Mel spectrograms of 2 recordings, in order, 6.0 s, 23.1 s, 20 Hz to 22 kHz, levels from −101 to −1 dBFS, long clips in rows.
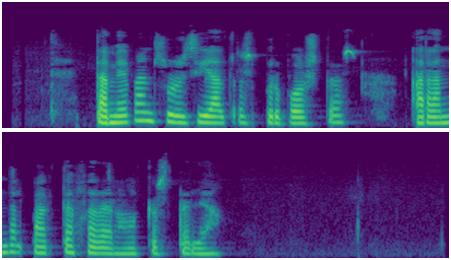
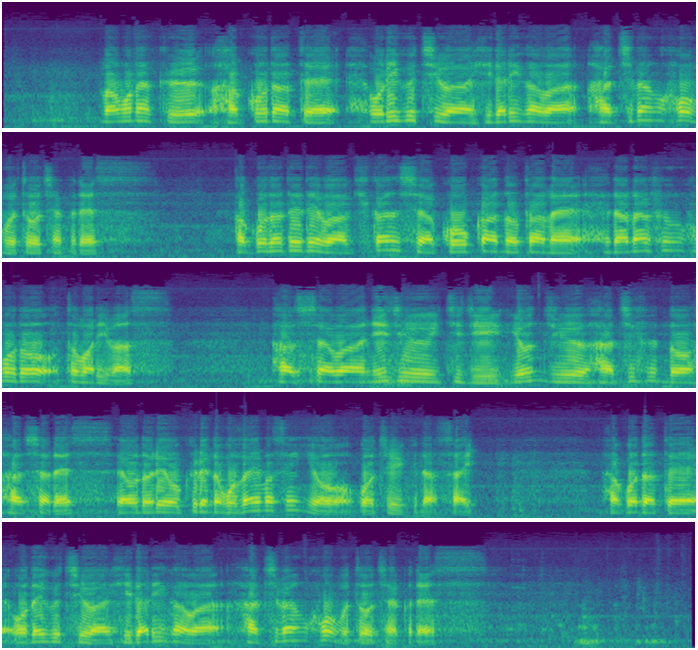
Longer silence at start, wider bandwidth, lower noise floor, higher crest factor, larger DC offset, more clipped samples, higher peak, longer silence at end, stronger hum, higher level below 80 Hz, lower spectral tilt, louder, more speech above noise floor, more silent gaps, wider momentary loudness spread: first, 0.65 s vs 0.2 s; second, 8.4 kHz vs 10 kHz; first, -75 dBFS vs -44 dBFS; first, 26 dB vs 18 dB; neither; neither; about the same, -2 dBFS vs 0 dBFS; first, 1.55 s vs 0.2 s; neither; second, -76 dBFS vs -52 dBFS; first, -6.5 dB/octave vs -4 dB/octave; second, -26 LUFS vs -17 LUFS; first, 49 dB vs 28 dB; neither; first, 11 LU vs 6 LU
